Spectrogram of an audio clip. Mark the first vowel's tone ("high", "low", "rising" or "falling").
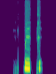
low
